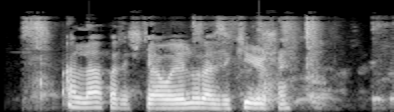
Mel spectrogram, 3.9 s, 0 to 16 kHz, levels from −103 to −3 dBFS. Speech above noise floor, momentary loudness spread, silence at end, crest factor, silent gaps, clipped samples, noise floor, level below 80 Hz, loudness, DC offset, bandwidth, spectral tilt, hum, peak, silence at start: 27 dB; 10 LU; 0 s; 14 dB; none; under 0.1%; -40 dBFS; -60 dBFS; -14 LUFS; under 0.1%; 9.6 kHz; -4 dB/octave; none; 0 dBFS; 0.2 s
